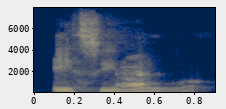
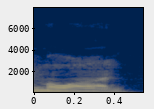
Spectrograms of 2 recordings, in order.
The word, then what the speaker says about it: Malin: AC Malin. AC Malin. I don't say Milan. It's not spelled like Milan.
